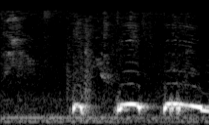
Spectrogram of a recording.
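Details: Close spotted dove of white colouring singing to stir other doves into song: three wavering coos, the last longest and sliding gently down, against a constant low hum.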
